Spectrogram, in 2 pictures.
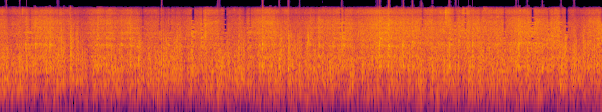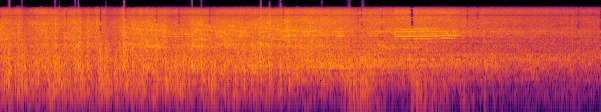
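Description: Express train passenger coaches rushing past close by at speed, wheels clattering on the rails in a loud, steady rush. About twelve seconds in the sound drops away to much quieter background noise.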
